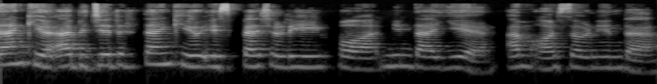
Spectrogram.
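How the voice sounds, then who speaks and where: A woman with a Chinese accent and a fairly high pitch, at a fairly slow pace with hardly any pauses and ordinary pitch variation. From China. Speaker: Toastmasters club member giving vocal evaluation. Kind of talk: speech evaluation at club meeting.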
